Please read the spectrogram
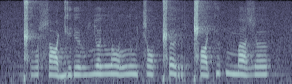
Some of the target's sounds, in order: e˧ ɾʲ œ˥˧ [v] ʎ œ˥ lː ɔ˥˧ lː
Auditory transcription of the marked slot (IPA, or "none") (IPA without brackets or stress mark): v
